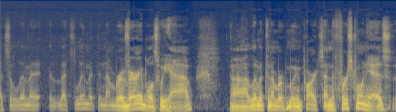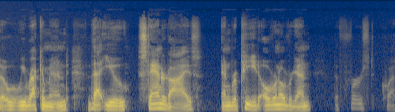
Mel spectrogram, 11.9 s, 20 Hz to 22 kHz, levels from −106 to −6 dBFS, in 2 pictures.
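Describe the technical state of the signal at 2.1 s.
At 2.1 s, two opposing gain changes overlap. Automatic gain falling runs from 1.61 to 2.78 s. The gain control judged the input too loud, or its background noise too strong, and began pulling its gain down, by about 8 dB overall. This comes just after the talker shifted position at the microphone around 1.5 s. The speech sinks gradually rather than stepping down. The room noise beneath it drops by the same amount, so the whole sound seems to recede.

Automatic gain rising starts at 2.01 s and lasts until 3.06 s. Here the control reacted as though the input had become too quiet. It pushed its gain back up by about 4 dB. At 2.1 s this rise has only just begun while the fall is still under way. Speech and room noise swell together, which marks this as a gain change and not the talker moving.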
